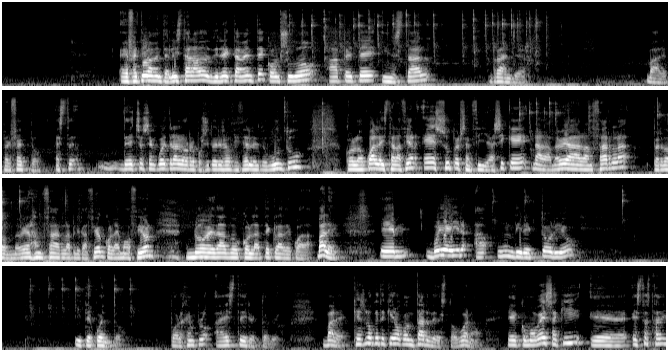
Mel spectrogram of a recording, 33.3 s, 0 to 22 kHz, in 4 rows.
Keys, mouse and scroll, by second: 3.2-7.0 typing, 12.3 ctrl+l, 14.5-17.3 typing, 17.4 Return, 22.7-26.5 typing.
